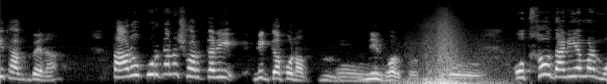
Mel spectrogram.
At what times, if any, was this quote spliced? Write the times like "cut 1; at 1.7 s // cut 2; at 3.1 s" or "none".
cut 1; at 4.5 s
